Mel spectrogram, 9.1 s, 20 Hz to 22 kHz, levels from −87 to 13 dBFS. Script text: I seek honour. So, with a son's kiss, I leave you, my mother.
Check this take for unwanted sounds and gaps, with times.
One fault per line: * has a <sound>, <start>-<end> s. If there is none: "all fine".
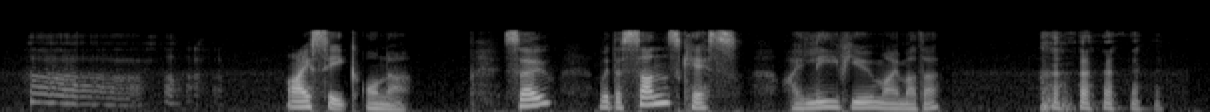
* has a laugh, 0.2-1.7 s
* has a laugh, 7.8-8.7 s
